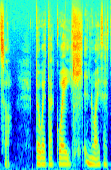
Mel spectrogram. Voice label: "gweill", Welsh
